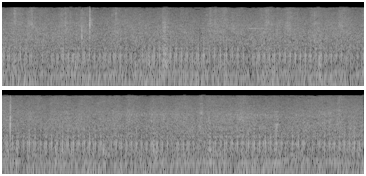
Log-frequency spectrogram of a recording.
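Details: New, timid domestic cat purring steadily while cuddled, an even pulsing rumble without breaks, with faint rustling in the background.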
